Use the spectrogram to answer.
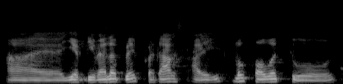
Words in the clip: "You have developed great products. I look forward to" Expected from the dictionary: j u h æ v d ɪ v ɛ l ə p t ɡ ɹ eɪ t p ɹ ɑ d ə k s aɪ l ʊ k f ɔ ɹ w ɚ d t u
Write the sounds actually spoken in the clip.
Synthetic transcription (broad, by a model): j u h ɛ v d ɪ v ɛ l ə p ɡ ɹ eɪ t p ɹ ɑ d ə k s aɪ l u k f ɔ w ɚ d t u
